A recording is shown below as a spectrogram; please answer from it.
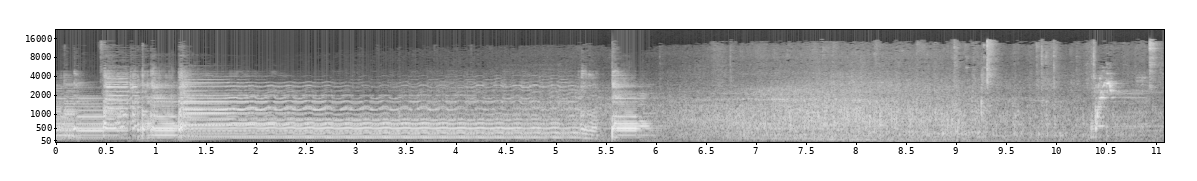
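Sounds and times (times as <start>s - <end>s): electric guitar chords: 0.0s - 6.2s, 10.4s - 11.0s.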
